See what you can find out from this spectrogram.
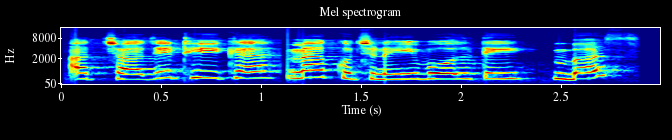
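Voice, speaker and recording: A woman's voice: very high voice, fairly even intonation, a little slow. A woman voicing a chatty, grumbling married female pigeon in a cartoon story. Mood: exasperated. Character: complaining married female pigeon housewife with big house. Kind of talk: Hindi cartoon story dubbing.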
